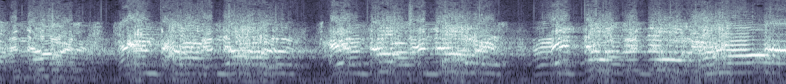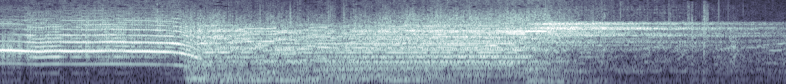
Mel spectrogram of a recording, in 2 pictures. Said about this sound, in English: Did that scream frighten you, Brutus? No, Caesar.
